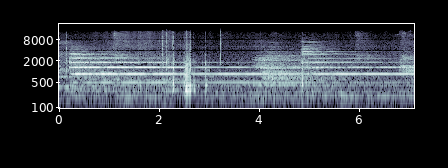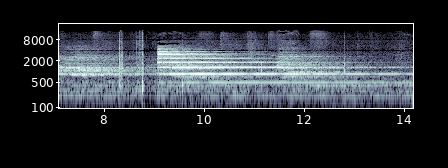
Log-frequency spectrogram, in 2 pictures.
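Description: Church bells struck about six times, each ring holding several steady tones for a few seconds; the loudest ring comes about nine seconds in. A few short clicks fall between the rings.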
